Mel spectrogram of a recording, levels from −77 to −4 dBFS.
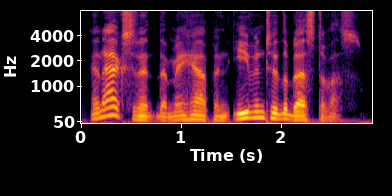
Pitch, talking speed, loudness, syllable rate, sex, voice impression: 110 Hz, 225 wpm, -17 LUFS, 5.9 syllables/s, male, masculine, adult-like, tensed, powerful, clear, mature, friendly, slightly reassuring, wild, lively, slightly strict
